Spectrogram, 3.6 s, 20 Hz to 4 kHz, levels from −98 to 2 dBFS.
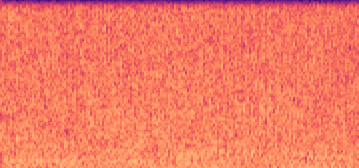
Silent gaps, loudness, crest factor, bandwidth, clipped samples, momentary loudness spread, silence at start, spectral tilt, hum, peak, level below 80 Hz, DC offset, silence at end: none; -7 LUFS; 8 dB; 4 kHz; under 0.1%; 1 LU; 0 s; -8.5 dB/octave; none; 0 dBFS; -22 dBFS; 3%; 0 s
